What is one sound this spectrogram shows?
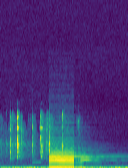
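A short electronic alarm tone sounds.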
